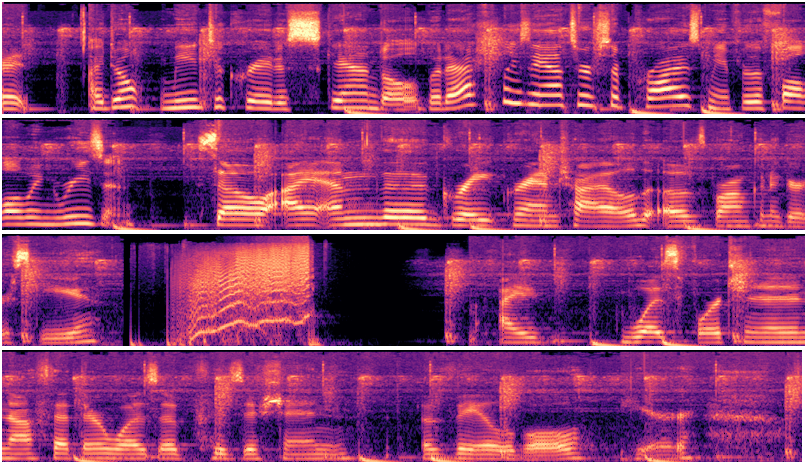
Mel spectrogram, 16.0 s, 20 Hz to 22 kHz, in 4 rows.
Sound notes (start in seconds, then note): 8.6 record scratches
